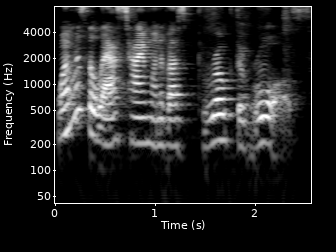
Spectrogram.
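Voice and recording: With vocal fry and audible room echo, a woman speaks at a medium pitch with ordinary pitch variation. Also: moderate pace.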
